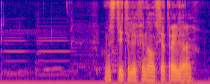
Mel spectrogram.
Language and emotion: Russian, neutral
